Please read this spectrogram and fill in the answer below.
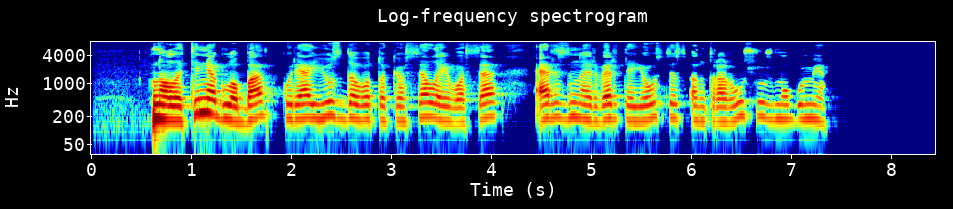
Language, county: Lithuanian, Klaipėda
